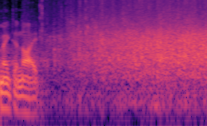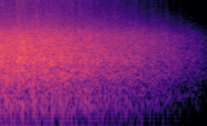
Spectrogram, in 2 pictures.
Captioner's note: applause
